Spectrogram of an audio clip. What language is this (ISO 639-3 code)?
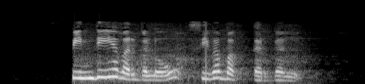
tam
